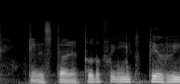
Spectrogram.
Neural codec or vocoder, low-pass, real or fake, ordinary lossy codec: codec, 16 kHz, 1 kbps, FunCodec, trained on Chinese and English, 50 frames a second; none; fake; none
